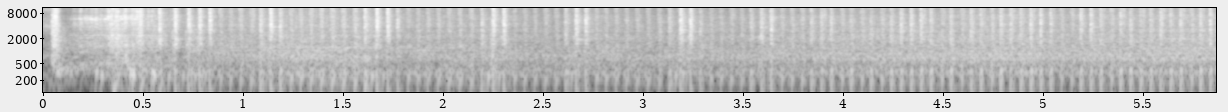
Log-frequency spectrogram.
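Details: Briggs and Stratton 13 hp OHV engine on a 2000 MTD/White lawn tractor, revived after sitting over a year: catches at once and settles into a strong, regular single-cylinder thump with no knock or clatter; engine healthy.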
